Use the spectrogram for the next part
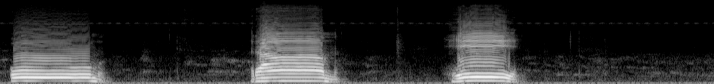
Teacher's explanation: जैसे आप लोग देखे भी होंगे, ओम, ओम, यानी कि जब हम लोग ओम बोलते हैं तो ओ को 3 बार तक, यानी कि ह्रस्व स्वर से 3 गुना समय लेते हैं। ओम, राम, हे, ठीक है। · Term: प्लुत स्वर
